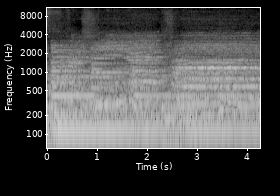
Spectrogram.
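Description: A church congregation singing a hymn together, many voices in unison, over a keyboard accompaniment.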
